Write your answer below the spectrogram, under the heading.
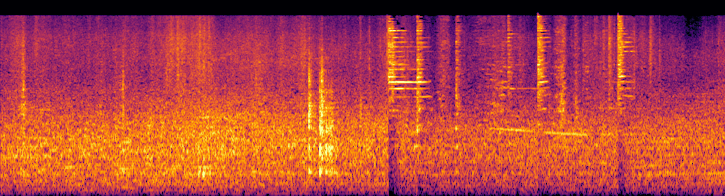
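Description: A kitchen knife slicing strawberries on a plastic cutting board, with a few soft taps, then several sharp metallic clinks about four seconds in and after, over a steady hiss of street noise.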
